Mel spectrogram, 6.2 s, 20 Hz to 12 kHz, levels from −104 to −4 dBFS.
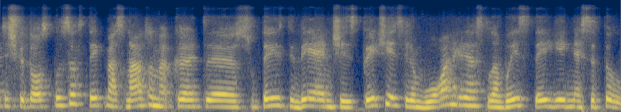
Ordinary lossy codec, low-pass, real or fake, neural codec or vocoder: Opus, 16 kbps; 7.2 kHz; fake; codec, 16 kHz, 1 kbps, X-Codec, HuBERT features, trained on LibriSpeech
